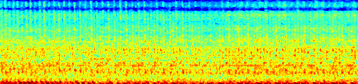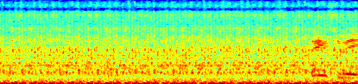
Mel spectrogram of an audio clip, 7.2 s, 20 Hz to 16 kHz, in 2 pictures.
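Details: Massey Ferguson 135 diesel tractor started to check dynamo voltage with a multimeter before working on the regulator box: steady, even idle chug with a regular firing beat and no knocks, scrapes or squeals; sounds healthy, not getting hot.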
